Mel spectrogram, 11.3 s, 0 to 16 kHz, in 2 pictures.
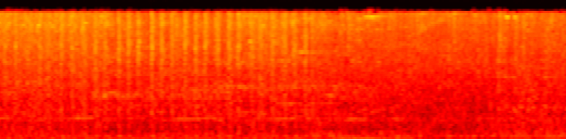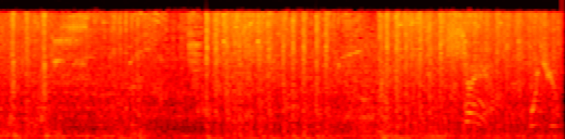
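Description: Dense, rapid bursts of gunfire from the video game Death Stranding 2 run continuously, layered with clattering mechanical noise while voices talk over the firefight.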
